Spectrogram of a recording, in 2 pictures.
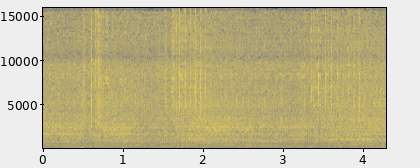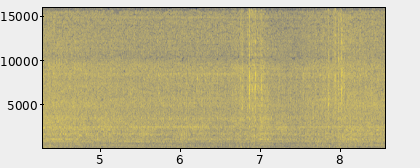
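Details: Vauxhall Astra G 1.6 8v X16SZR, heavy misfire when cold but fine warm, clicking always present when accelerator pressed; uneven running with stumbles and scattered clicks, cause unknown; misfire and clicking noise.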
